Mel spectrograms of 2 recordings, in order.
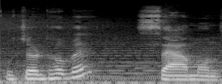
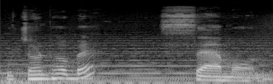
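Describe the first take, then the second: Both takes have the same delivery.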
